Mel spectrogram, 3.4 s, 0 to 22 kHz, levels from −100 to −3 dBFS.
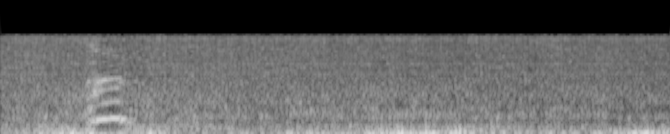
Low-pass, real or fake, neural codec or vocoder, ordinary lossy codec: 7.2 kHz; fake; codec, 16 kHz, 16 kbps, FunCodec, trained on Chinese and English, 50 frames a second; none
